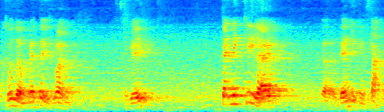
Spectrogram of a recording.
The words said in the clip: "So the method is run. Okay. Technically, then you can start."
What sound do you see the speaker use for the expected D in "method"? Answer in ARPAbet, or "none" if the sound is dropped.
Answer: none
